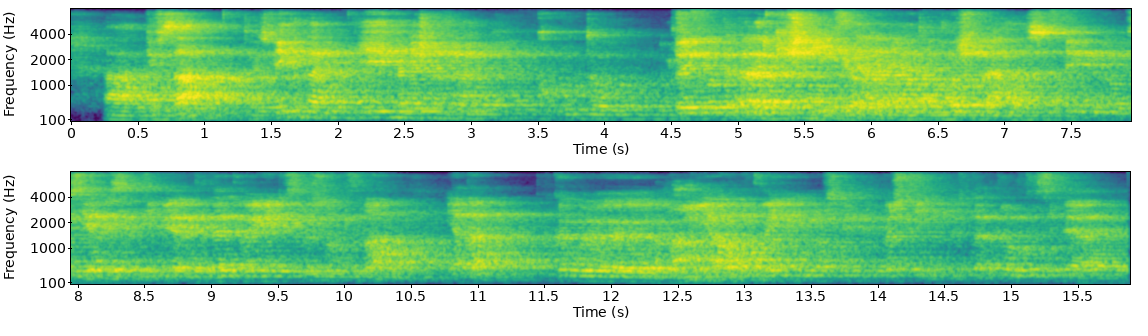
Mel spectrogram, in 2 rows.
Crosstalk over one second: present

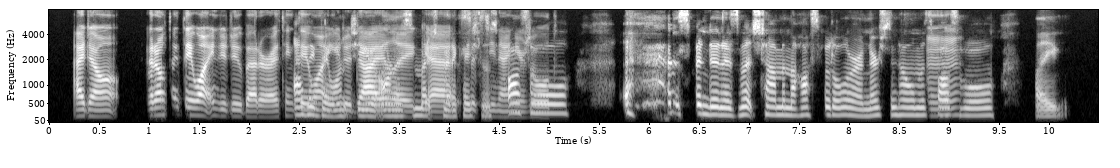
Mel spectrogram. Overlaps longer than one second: present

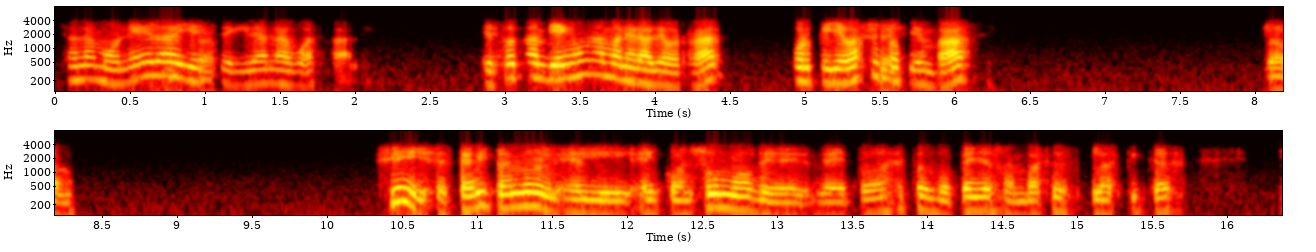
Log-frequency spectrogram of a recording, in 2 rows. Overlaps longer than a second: none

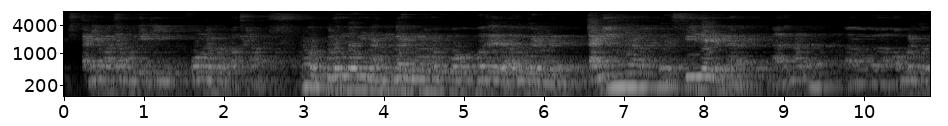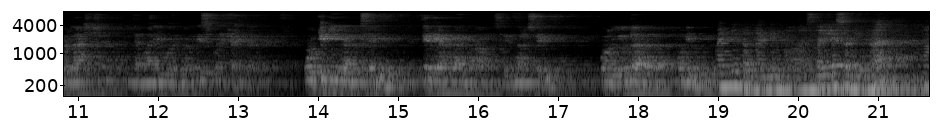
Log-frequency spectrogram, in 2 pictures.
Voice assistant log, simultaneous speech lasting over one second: none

